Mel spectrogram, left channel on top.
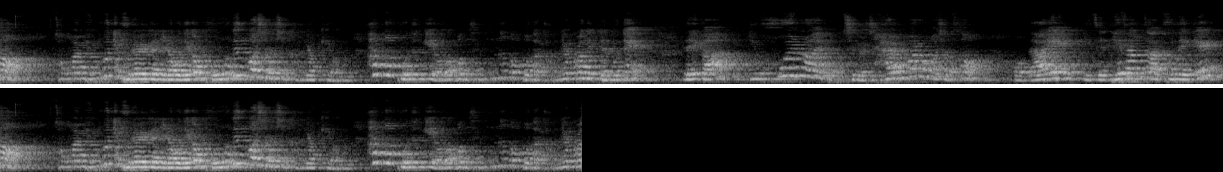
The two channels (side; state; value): right; drops out; at 5.9 s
